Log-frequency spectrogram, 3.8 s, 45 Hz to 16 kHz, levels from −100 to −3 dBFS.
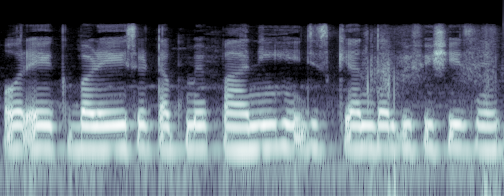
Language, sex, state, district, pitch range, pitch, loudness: Hindi, female, Bihar, Patna, 185-190 Hz, 185 Hz, -13 LUFS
